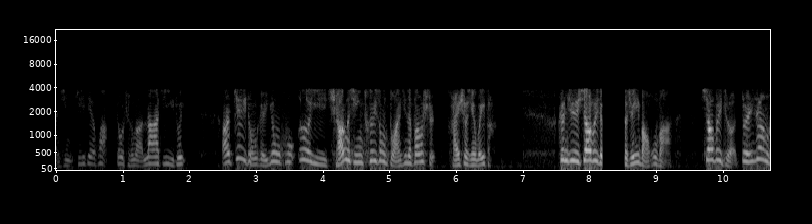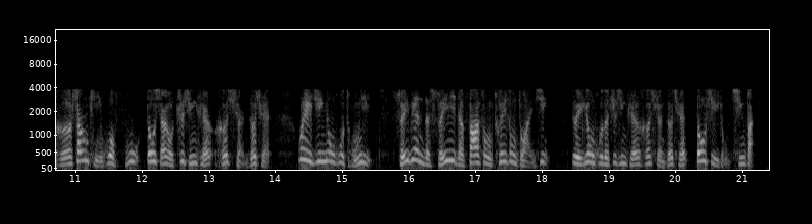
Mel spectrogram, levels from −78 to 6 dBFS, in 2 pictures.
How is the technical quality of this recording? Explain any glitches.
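The recording has clear technical problems: a heavily coded, band-limited sound throughout, two gradual level swells near the start, and one brief dropout.

Throughout the clip, the speech has a buzzy, gravelly roughness and sounds muffled, with nothing above about 4 kHz. This is the signature of the GSM full-rate codec, which fits a 13 kbps stream. The codec models the vocal tract as a filter and excites it with a sparse, regularly spaced pulse train, discarding most of the excitation detail. That coarse reconstruction produces the grainy buzz, and the codec's narrow band removes the upper frequencies.

From 0.3 to 2.08 s, the level swells by about 7 dB, and from 2.66 to 5.9 s it swells again, by about 9 dB. The speech and the background rise together rather than the voice alone getting louder. This is automatic gain rising: the gain control judged the input too quiet and pushed its gain up gradually. 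Because the gain acts on the whole signal, the background noise climbs along with the speech over each ramp.

At 8.18 s the sound cuts out abruptly mid-flow and stays silent for about 0.34 s, until 8.54 s. This is a playback stall, likely caused by the player running out of buffered data or its audio thread being blocked. While starved, the output has nothing to play, so it falls silent until data flows again and playback resumes.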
